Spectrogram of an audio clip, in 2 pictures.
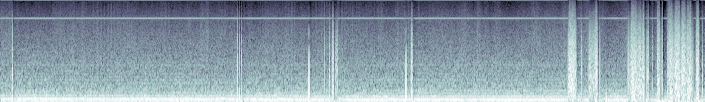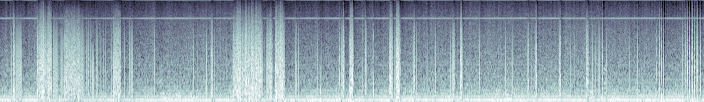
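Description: Steady low electrical hum with a constant thin high whine, broken by scattered clicks. There are two spells of loud rustling noise, one about halfway through and another a few seconds later.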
